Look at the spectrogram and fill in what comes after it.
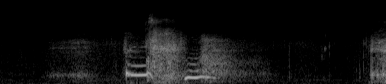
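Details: Sneezing during a nose-cleaning (nose-wiping) session, with repeated sneezes; ASMR recording.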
